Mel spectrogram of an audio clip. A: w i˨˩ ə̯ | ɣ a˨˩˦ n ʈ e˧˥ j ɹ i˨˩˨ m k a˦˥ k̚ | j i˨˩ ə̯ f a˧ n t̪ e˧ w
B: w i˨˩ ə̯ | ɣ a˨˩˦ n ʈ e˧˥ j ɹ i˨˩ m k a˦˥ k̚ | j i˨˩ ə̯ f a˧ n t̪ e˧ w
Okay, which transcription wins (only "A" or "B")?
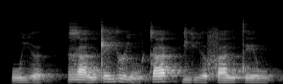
A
